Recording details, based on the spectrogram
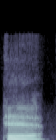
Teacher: But when it's air, we don't pronounce the H. It's a short little word here.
